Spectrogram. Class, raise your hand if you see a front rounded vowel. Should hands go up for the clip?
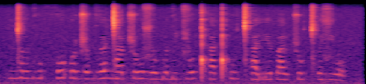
yes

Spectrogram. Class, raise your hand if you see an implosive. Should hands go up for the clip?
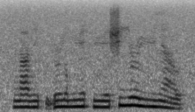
no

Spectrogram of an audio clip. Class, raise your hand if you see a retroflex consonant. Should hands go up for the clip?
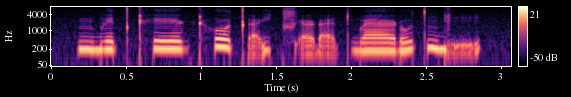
yes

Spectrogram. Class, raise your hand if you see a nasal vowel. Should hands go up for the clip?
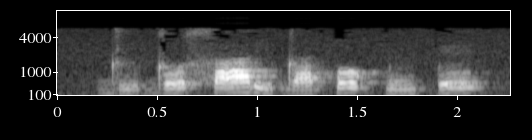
yes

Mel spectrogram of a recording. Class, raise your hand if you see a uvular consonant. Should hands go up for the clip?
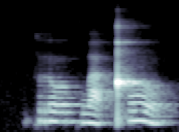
no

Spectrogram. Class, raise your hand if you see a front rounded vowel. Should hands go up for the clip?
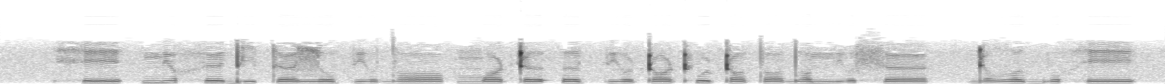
yes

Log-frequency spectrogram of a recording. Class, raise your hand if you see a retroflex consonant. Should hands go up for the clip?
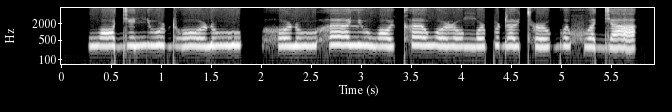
yes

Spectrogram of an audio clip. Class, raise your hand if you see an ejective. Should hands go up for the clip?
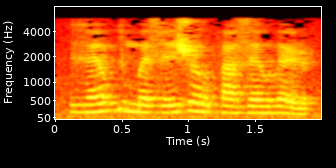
no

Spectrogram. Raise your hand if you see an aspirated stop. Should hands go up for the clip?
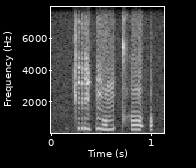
yes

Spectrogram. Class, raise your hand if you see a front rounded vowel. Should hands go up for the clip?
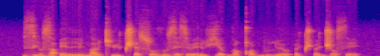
yes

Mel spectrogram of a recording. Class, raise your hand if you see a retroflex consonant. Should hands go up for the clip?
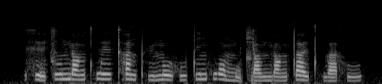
no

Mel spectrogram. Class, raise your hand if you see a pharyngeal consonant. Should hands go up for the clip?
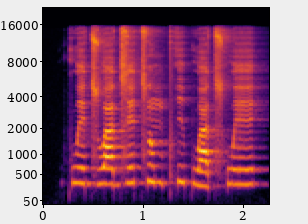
no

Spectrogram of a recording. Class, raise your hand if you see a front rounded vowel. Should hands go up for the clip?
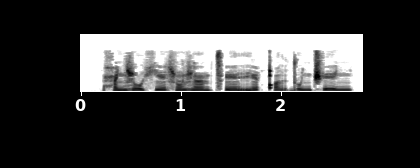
yes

